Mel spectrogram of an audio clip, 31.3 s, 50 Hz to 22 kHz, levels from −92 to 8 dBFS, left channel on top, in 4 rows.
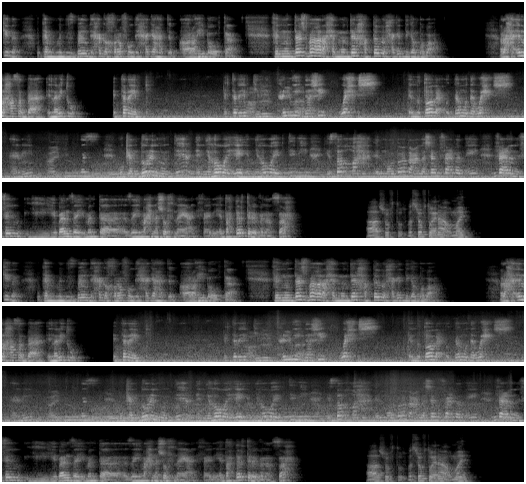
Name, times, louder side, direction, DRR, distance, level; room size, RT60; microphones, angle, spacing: voice 1, 0.0-6.5 7.3-9.0 9.5-10.1 11.1-13.5 13.9-15.5 15.8-16.2 16.8-27.9, left 3 dB, 40° left, 1.2 m, -31 dB
sound 1, 9.5-23.3, right 2 dB, 20° right, 0.4 m, -33 dB
voice 2, 11.4-12.4 16.3-16.5 28.9-30.4, left 1 dB, 10° left, 1.2 m, -38 dB
8.6 x 5.1 x 5.1 m
head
